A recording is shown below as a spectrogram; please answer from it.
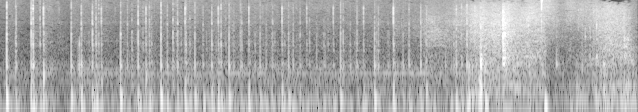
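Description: Long nails tap rapidly on the cover of a glossy printed cardboard music album case held tilted, giving quick, dry, clicky taps with short ring. Toward the end the nails scratch across the cover, adding a brighter, hissy scraping sound.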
